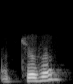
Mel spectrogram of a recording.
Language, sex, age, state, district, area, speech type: Hindi, male, 45-60, Rajasthan, Karauli, rural, conversation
